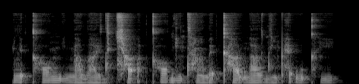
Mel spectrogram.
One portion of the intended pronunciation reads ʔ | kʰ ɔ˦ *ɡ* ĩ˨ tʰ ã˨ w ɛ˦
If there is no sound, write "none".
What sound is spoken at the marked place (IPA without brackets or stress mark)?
ɡ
